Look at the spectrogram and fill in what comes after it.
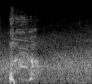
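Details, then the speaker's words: Deliberate fake cough faked as a prank on strangers outdoors during COVID: a brief cough of two quick bursts over street noise; voluntary cough. "all right a lot of people don't play by this oh i'm just gonna be coughing on folks coughing up folks"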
